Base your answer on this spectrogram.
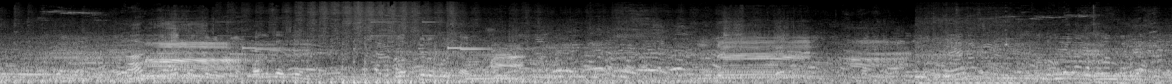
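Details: Sahiwal bulls and heifer calves at a cattle market bought by a Barisal farmer, Bangladesh; several drawn-out lowing moos with rich harmonics rise over constant crowd chatter, bargaining voices and vehicle noise.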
